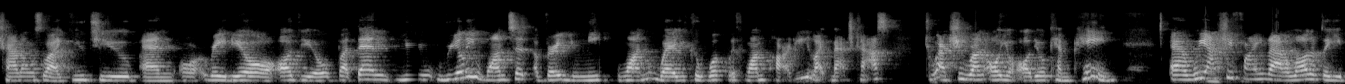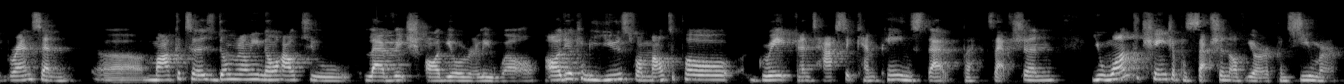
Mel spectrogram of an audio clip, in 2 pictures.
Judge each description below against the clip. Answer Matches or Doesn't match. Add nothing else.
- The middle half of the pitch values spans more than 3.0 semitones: Doesn't match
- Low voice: Doesn't match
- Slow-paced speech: Doesn't match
